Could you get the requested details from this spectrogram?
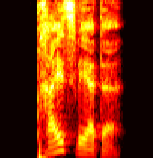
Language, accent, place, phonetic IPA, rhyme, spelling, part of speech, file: German, Germany, Berlin, [ˈpʁaɪ̯sˌveːɐ̯tə], -aɪ̯sveːɐ̯tə, preiswerte, adjective, De-preiswerte.ogg
- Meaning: inflection of preiswert: 1. strong/mixed nominative/accusative feminine singular 2. strong nominative/accusative plural 3. weak nominative all-gender singular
